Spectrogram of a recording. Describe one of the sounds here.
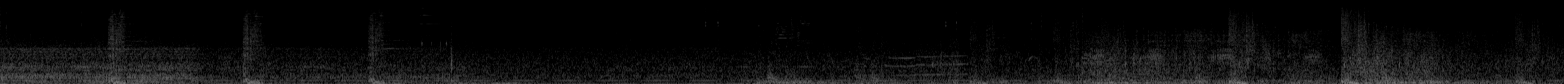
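Magic spells whoosh and crackle in bursts.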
